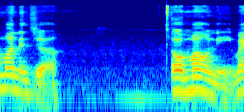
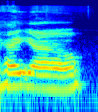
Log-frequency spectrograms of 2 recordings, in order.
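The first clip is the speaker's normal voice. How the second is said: plain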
